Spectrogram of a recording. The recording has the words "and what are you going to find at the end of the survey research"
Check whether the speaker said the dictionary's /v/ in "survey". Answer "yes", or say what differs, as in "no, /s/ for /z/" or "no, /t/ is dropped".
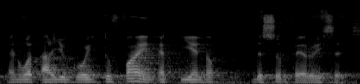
no, /f/ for /v/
